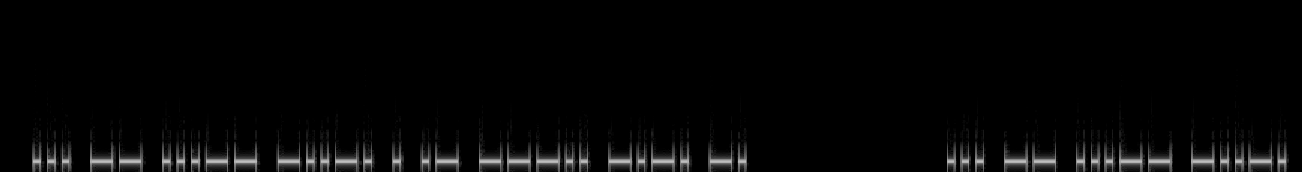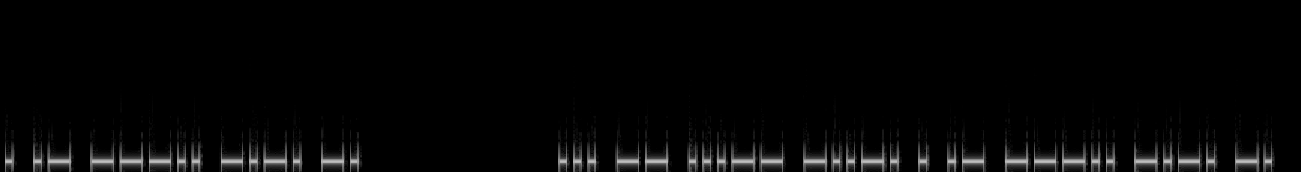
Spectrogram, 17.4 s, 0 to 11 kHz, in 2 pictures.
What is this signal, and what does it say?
Morse code, heard as a keyed tone, about 25 wpm, 700 Hz. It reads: SM3/EA8CN SM3/EA8CN SM3/EA8CN
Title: Call Signs Repeated 2x - 25wpm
